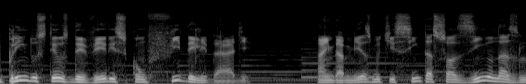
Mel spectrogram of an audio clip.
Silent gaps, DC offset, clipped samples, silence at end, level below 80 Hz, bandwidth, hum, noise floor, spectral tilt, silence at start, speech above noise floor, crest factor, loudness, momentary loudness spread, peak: none; 0.3%; under 0.1%; 0 s; -52 dBFS; 11.5 kHz; none; -48 dBFS; -5.5 dB/octave; 0 s; 21 dB; 18 dB; -27 LUFS; 10 LU; -10 dBFS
